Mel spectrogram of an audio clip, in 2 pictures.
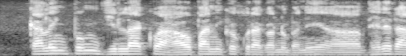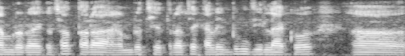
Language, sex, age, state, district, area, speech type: Nepali, male, 18-30, West Bengal, Kalimpong, rural, spontaneous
